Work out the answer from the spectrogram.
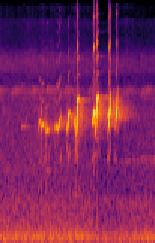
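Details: Shrill, staccato chirps from a sooty-headed bulbul recorded in Pidie, Aceh, Indonesia, around eight quick notes climbing slightly in pitch over one and a half seconds, with faint low background noise.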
